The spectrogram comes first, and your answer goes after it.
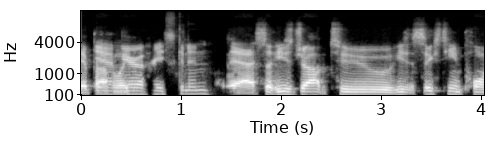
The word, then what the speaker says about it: Heiskanen: Yeah, Miro Heiskanen.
